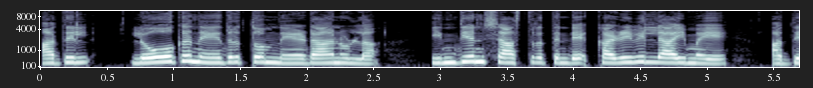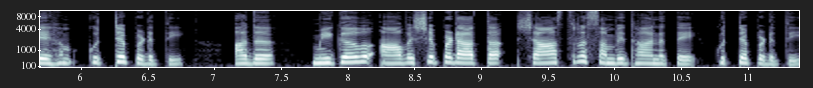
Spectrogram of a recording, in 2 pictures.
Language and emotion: Malayalam, neutral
